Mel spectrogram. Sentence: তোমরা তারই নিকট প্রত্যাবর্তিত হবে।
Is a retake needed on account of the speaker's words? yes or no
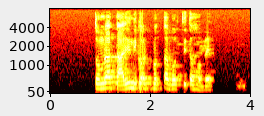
no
